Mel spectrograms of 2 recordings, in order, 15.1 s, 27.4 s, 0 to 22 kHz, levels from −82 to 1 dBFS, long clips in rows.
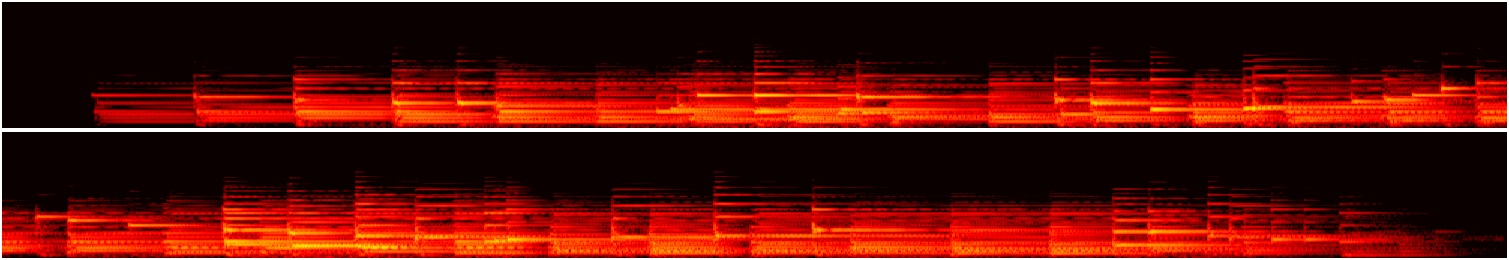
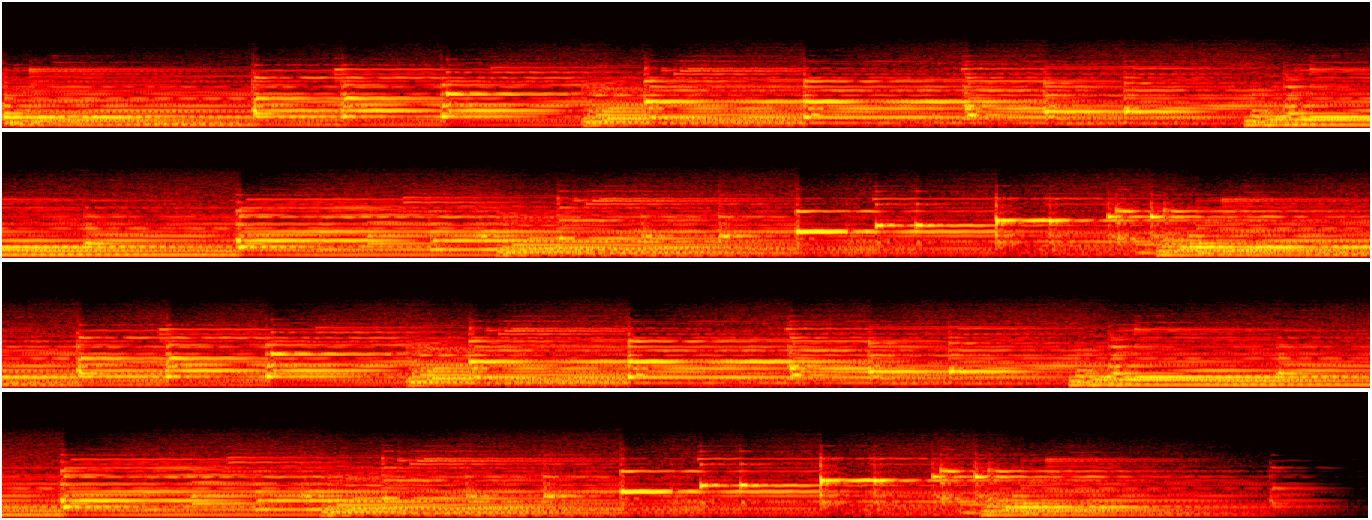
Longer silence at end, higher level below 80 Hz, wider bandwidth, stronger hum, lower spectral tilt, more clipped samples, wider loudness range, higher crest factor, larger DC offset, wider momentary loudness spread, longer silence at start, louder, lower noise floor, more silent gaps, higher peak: first, 0.45 s vs 0.3 s; second, -70 dBFS vs -62 dBFS; second, 5.8 kHz vs 7.2 kHz; neither; second, -6 dB/octave vs -8.5 dB/octave; neither; first, 5 LU vs 1 LU; about the same, 18 dB vs 18 dB; neither; first, 12 LU vs 5 LU; first, 0.45 s vs 0 s; second, -34 LUFS vs -26 LUFS; first, -62 dBFS vs -46 dBFS; neither; second, -18 dBFS vs -8 dBFS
